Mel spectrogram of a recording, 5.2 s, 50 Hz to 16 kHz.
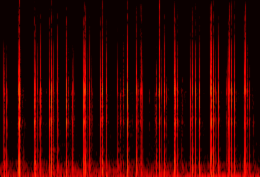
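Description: Long purple nails tap and scratch the metal microphone capsules of an upright Tascam DR-05 recorder. The result is a rapid run of sharp, bright clicks with a clear ringing tone near 2–3 kHz, each dying away almost instantly over a faint low hum.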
